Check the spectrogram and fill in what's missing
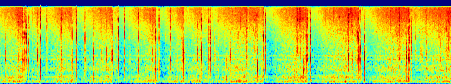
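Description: Fingernails tap and scratch across the surface of an empty, hollow silver glitter vinyl zippered cosmetic pouch. Quick, crisp taps ring briefly over a steady, buzzy scratching texture that reaches into the high range.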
